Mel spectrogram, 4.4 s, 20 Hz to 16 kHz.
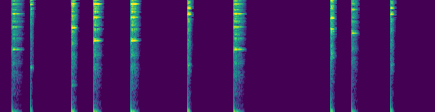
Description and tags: Baby Blanket 0bject count4
An Industrial HIT LOOP thingy! The samples in this are the other Industrial HITS.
